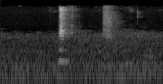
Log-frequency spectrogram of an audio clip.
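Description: Steady outdoor street noise, a low rumble of traffic, with two brief sharp sounds a little over half a second apart near the middle, the first the louder.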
